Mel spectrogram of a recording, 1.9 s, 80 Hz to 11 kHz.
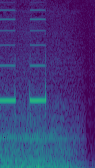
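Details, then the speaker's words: Mazda RX-8 tire pressure monitoring system warning: two clean, high beeps about a third of a second each, half a second apart, sounding with the warning light when pressure in one or more tires is too high or too low. "if tire pressure is too high or too low in one or more tires the warning light will illuminate and a warning beep will"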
